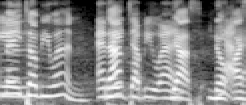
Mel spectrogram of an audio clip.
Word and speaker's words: Mon: So it's not like rhyme with John or anything like that. It's the Oh, Cambodian. MAWN.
